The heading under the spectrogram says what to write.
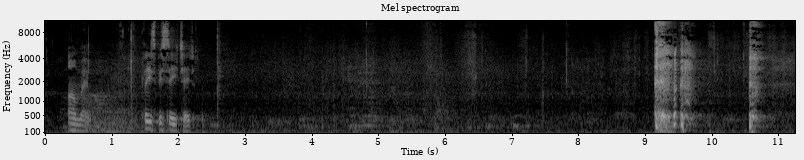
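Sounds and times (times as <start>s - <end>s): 
speech: 0.4s - 0.9s, 1.5s - 2.4s
harsh coughs: 9.2s - 9.9s, 10.6s - 10.9s.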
